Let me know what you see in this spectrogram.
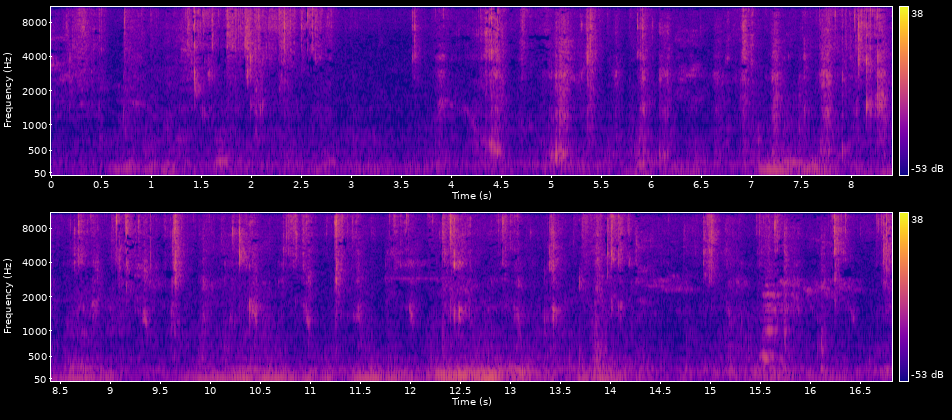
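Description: Close-miked chewing and biting of mouthfuls of rice and crisp fried topse fish, with many small crunches and wet mouth clicks.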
